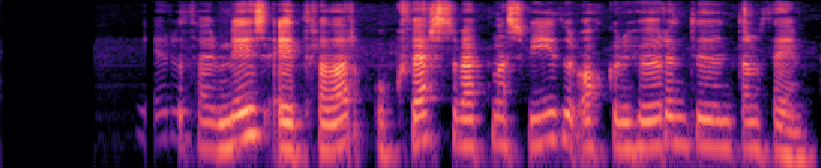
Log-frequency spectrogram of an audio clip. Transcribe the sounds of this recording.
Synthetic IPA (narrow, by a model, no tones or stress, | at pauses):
ɛɾʏθajɾmɪðseːjt̪ɾaðaɾɔɣkʰvɛr̥svɛk̚nasviːðʏɾʔɔhkʏɾiɦœːɾʏnt̪ɪðʏnt̪anθejm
